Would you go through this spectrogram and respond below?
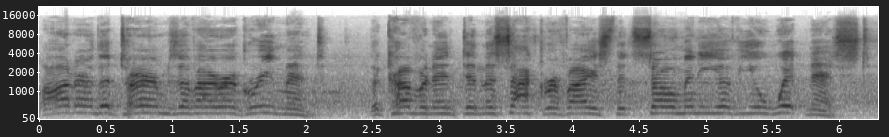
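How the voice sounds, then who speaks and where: A man's voice: high-pitched, steady tone, normal speed, background noise, voice pushed up, close to an everyday voice. A man playing a commanding ancient Greek warrior king, roaring a formal proclamation in an epic audio drama. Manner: roaring, declamatory.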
